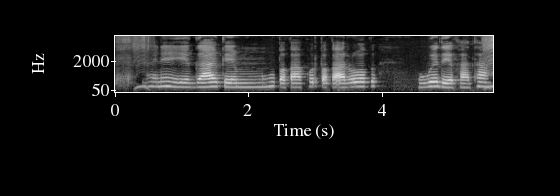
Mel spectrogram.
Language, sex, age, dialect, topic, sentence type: Hindi, female, 41-45, Marwari Dhudhari, agriculture, statement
